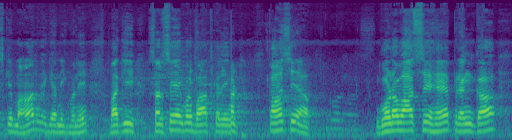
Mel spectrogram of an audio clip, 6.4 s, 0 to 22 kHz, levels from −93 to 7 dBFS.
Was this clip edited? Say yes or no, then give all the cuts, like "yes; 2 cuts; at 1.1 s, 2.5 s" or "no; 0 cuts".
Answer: yes; 1 cut; at 2.9 s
